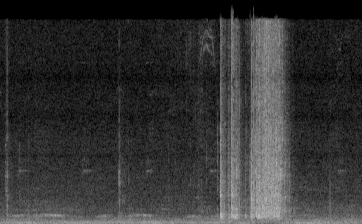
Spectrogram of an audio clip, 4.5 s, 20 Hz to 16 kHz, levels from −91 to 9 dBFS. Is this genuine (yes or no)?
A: yes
